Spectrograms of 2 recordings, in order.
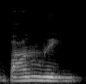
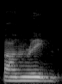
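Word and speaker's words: Banríon: We have Banreen it's like the woman king. Banreen is the queen, and Ardri is the high king. So and Banreen Chinny.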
